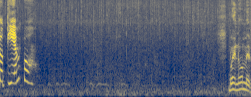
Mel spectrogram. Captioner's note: owl hooting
